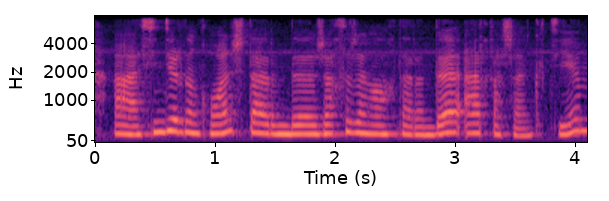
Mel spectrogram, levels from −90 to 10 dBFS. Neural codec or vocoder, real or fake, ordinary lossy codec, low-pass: none; real; none; 7.2 kHz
